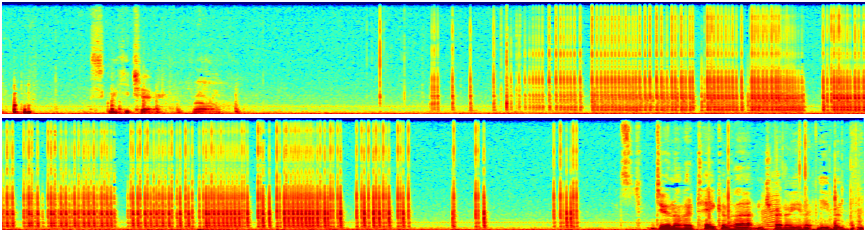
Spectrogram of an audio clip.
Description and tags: Leaning back in a squeaky chair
